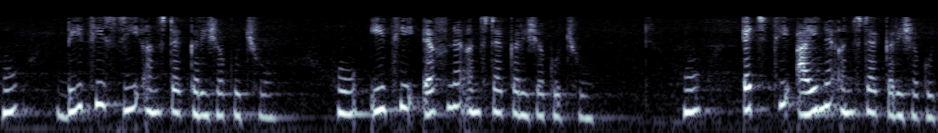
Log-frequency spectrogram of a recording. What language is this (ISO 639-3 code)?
guj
